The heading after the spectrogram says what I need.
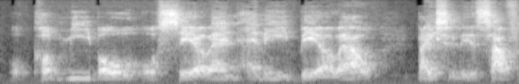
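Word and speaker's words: CONMEBOL: coming ball it might not be how it's pronounced it might be con mere ball or con me ball or c-o-n-m-e-b-o-l basically the south american football federation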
